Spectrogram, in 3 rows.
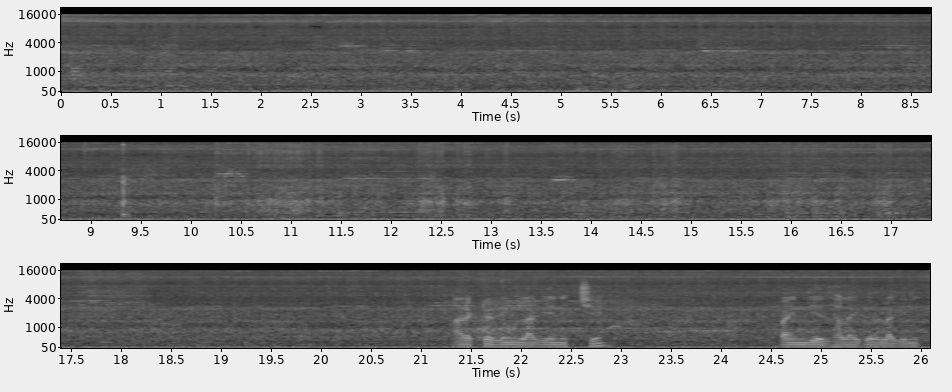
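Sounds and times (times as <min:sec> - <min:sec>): soldering torch flame hissing: 0:07.1 - 0:19.6.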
